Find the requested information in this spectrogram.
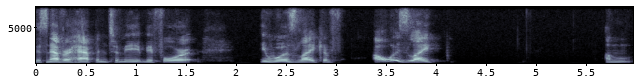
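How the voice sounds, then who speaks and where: In a Portuguese accent, the voice has a dark, mellow tone, a moderate pace, ordinary pitch variation, big swings in loudness and long, frequent pauses. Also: man, fairly high pitch for a man. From Brazil. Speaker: musician. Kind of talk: interview. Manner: halting.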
